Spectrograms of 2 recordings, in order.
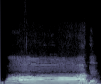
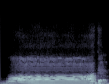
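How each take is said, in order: The two takes are said the same way.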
